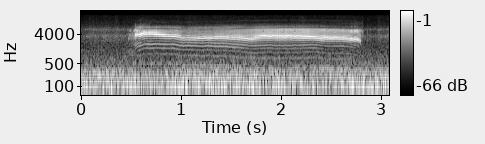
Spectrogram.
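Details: A female Siamese cat gives one long, drawn-out meow that wavers slightly and sags in pitch toward the end.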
